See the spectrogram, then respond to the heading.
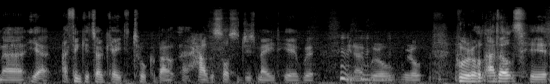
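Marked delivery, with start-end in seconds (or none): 3.4-5.5 chuckling through the words; amused, laughing. Real, not acted. Speaker excusing candid talk about technical problems, laughing. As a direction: break into a real chuckle while talking.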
